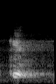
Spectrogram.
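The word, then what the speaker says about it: Khin: Xiao Kun Fan. Kin. Oh, bacanya Kun ya? Xiao Kin Fan. Xiao Kin Fan, betul.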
